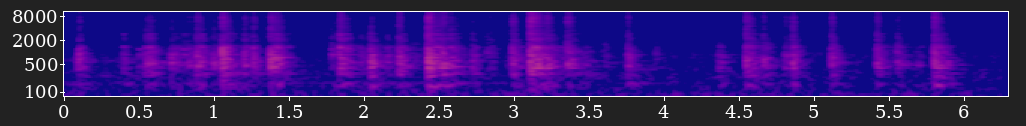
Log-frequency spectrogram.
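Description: Long painted nails tap and scratch across the back of a flat, thin galvanized steel sign with a wire hanging stand, lying on a white table. A quick, uneven series of bright, thin metallic taps comes through, each dying away almost at once, with a light scraping hiss between some of them.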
